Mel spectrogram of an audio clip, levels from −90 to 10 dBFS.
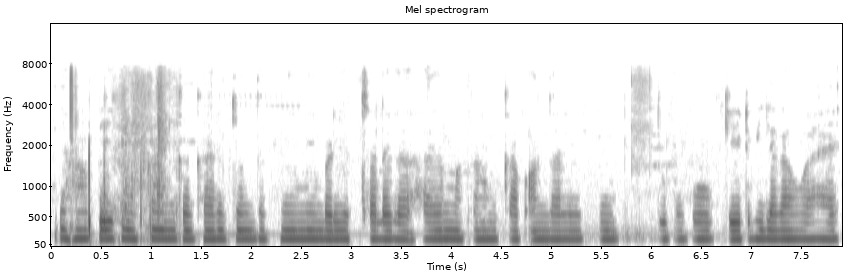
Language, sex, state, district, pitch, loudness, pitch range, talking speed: Hindi, male, Bihar, Purnia, 135 Hz, -35 LUFS, 135-140 Hz, 175 wpm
